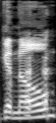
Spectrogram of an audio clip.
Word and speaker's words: GNOME: i know that uh the graybeard linux people the they probably are the authority on it and they say gnome so they're probably right but i i always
